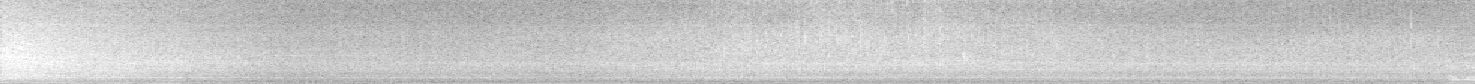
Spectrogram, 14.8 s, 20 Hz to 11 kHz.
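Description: A V8 Dodge Charger engine idles roughly after new coil packs were fitted, giving a steady, lumpy low rumble that runs continuously at close range with no pauses.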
